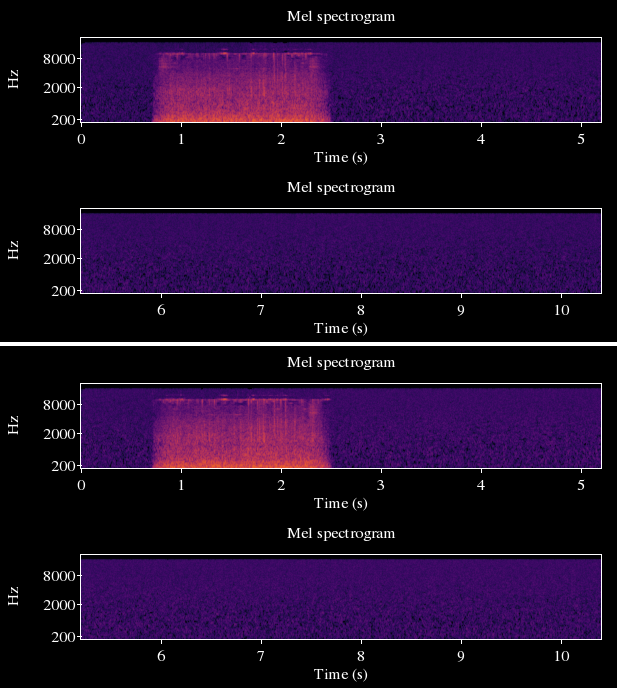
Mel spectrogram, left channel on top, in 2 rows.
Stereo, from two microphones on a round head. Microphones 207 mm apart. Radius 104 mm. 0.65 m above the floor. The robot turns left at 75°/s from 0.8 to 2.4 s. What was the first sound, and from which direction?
Only background noise.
